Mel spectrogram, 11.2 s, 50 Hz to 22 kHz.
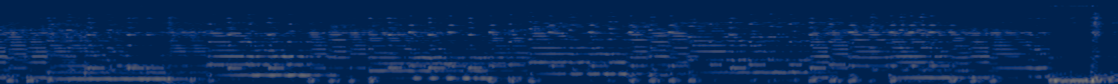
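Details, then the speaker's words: Commodore 64 (machine #2) after repair, SID sound chip tested via Easy Flash playing a test song: clean chiptune melody with crisp plucky notes and steady bass, no buzzing or dropouts; normal SID music playback, sounding pretty good. "sounding pretty good, so let's give that a little play."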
